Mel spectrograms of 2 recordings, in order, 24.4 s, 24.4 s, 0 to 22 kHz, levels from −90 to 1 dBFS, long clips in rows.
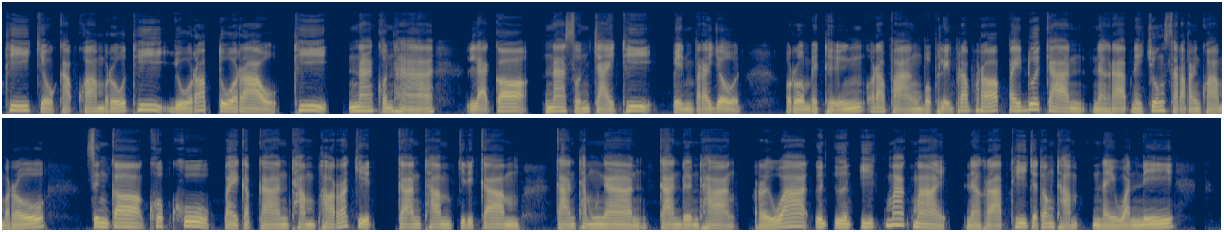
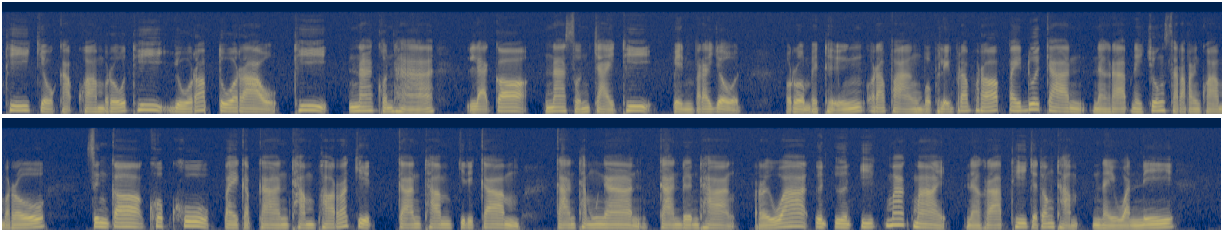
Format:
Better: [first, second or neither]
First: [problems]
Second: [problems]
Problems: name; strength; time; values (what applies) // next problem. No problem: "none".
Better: first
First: none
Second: hiss; faint; throughout; 25 dB below the speech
